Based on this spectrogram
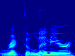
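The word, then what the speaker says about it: rectilinear: I was pronouncing that wrong. The near rectal linear halo orbit.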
